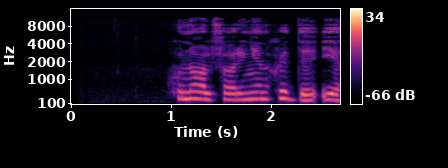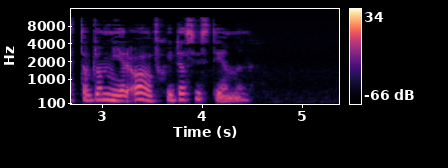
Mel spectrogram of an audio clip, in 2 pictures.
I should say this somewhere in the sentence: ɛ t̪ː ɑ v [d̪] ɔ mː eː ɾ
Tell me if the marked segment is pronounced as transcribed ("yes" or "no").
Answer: yes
